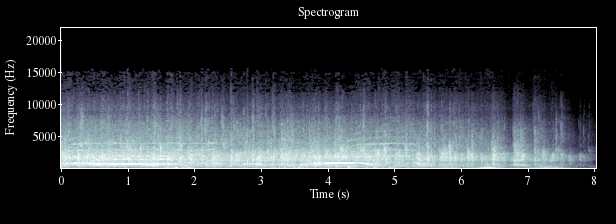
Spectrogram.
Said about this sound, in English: When God has ordained 2019 to be brilliant still, 2020 to be brilliant still, 2021 to be brilliant still, somebody clap your hands like you're still gonna walk in brilliance. Come on, clap. Bring some energy out of me today.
